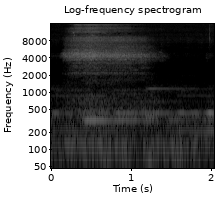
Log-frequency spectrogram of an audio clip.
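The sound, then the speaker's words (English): A slow breath drawn in through the nose during a guided breathing exercise, a soft, airy hiss that swells, holds steadily for about a second, then eases off. “In through the nose, out through the mouth. Breathe in,”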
